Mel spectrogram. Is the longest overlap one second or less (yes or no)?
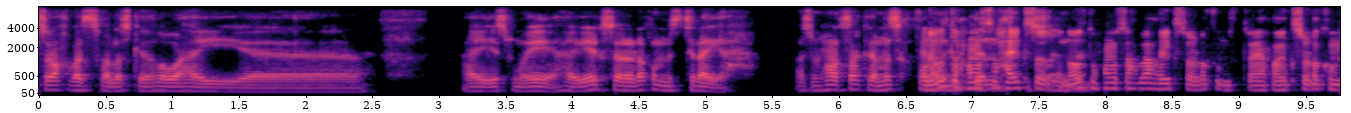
no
